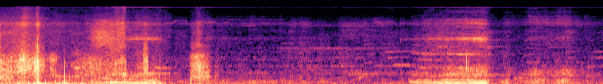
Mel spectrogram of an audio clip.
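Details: Two low, rumbling snores from a sleeping dog, with quiet breathing and faint room noise between.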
